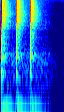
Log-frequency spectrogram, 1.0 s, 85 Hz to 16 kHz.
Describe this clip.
Sound effects > Objects / House appliances
FOLYProp-Blue Snowball Microphone, CU Baton, Tapping 02 Nicholas Judy TDC
A baton tapping.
